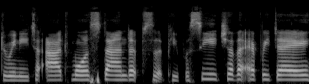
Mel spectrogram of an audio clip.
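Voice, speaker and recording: A woman speaks with a fairly high pitch and a bright, sharp tone. She has a non-native accent, and the sound is dry and close with no echo. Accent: non-American accent, origin abroad. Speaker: support team manager. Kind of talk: webinar presentation.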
